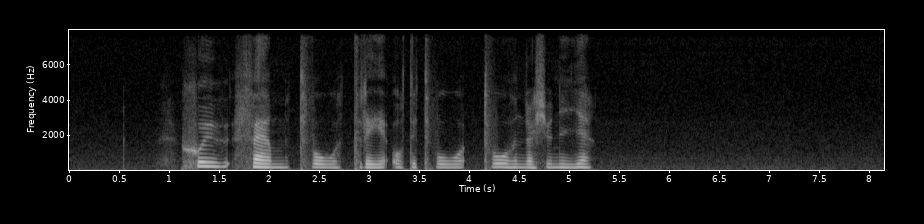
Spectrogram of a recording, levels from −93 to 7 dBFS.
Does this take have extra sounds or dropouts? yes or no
no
